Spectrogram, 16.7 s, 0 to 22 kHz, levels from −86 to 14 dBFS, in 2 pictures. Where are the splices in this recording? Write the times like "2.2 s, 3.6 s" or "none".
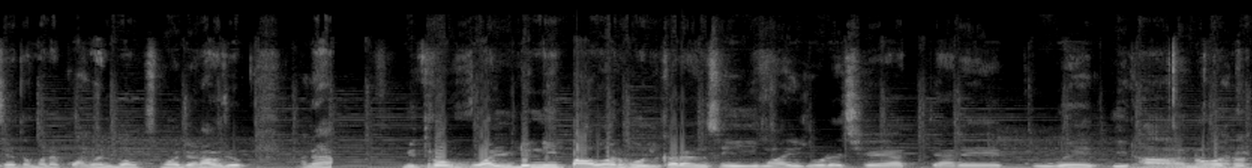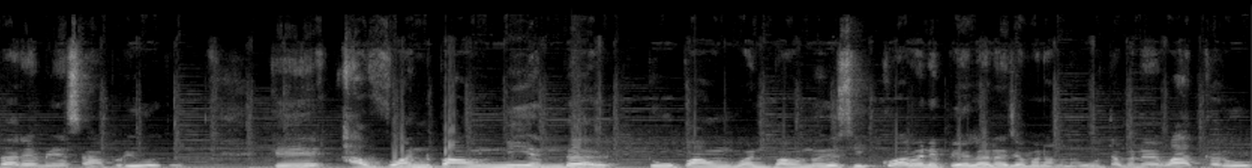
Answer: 2.3 s, 7.9 s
